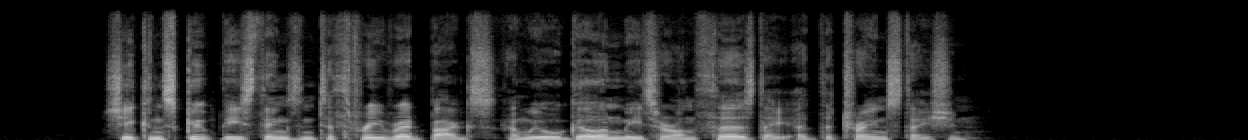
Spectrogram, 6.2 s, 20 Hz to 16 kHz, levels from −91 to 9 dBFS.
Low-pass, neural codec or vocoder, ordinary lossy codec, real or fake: 14.4 kHz; vocoder, 44.1 kHz, 128 mel bands every 512 samples, BigVGAN v2; none; fake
